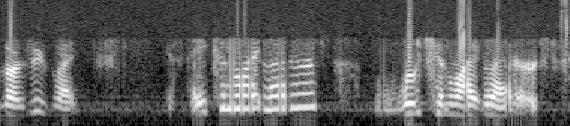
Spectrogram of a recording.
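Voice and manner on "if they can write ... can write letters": hushed, half-voiced stage whisper. Retelling what a detective said outside the courtroom: imitating someone half-whispering. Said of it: "whispering so Clem couldn't hear her".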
